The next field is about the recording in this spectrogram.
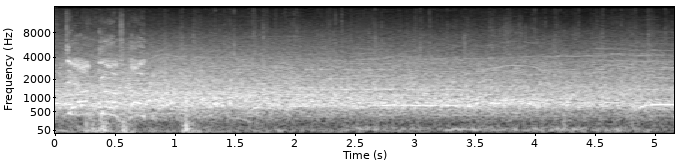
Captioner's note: crowd cheering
